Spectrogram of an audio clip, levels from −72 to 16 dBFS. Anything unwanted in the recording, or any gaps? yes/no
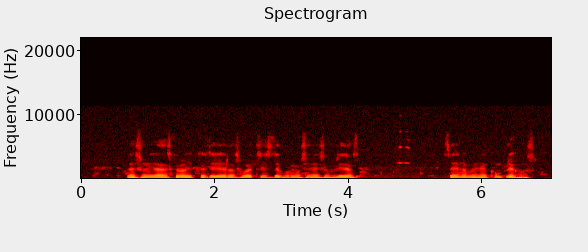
yes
